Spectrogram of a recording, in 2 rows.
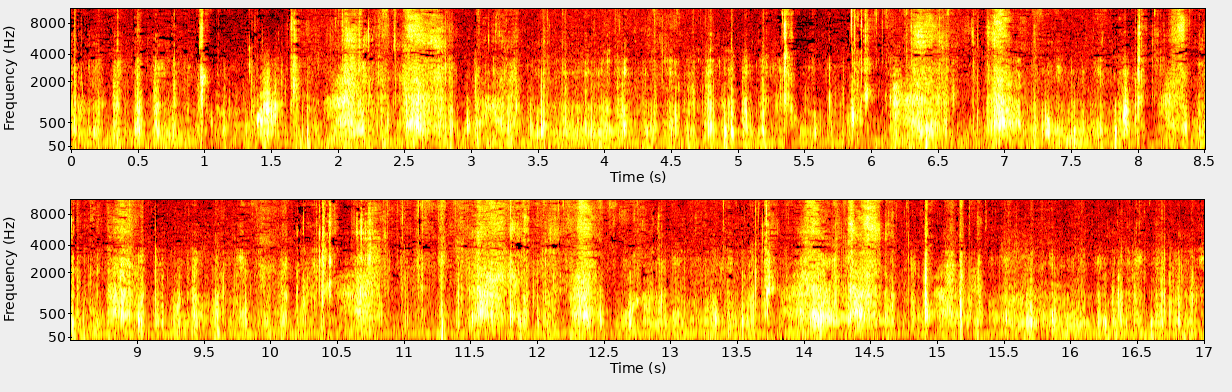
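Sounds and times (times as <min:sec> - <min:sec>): chewing: 0:00.0 - 0:17.0.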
